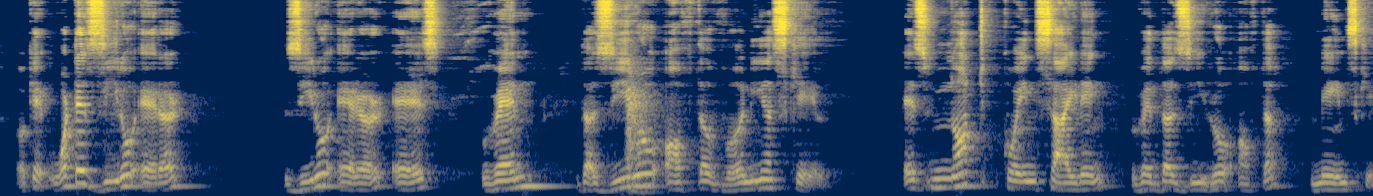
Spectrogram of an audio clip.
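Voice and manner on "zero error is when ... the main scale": very slow, deliberate, spelled-out delivery. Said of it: "I'm speaking very slowly".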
